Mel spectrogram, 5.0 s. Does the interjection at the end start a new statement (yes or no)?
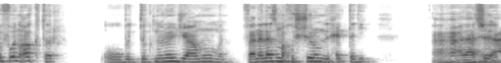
no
